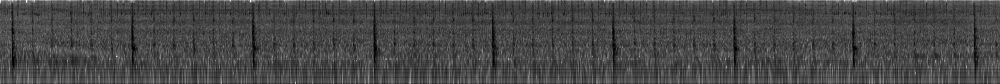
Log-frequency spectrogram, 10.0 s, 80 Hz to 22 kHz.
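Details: 3.7 liter V6 at idle: a sharp, evenly spaced knock about every second and a bit over a steady idle; owner seeks help diagnosing the engine knock.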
